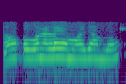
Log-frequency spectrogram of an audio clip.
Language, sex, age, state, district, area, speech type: Assamese, female, 45-60, Assam, Lakhimpur, rural, conversation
